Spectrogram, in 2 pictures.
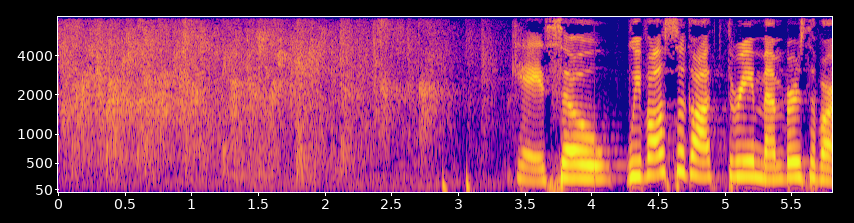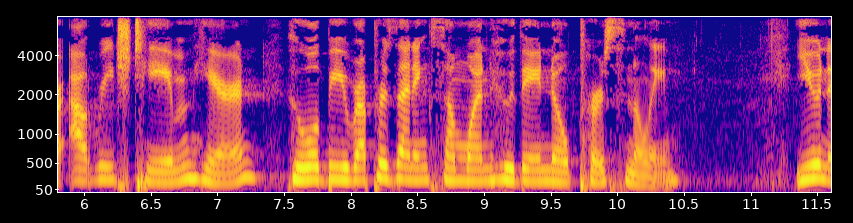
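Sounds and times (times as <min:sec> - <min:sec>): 
audience clapping: 0:00.0 - 0:03.4
speech: 0:03.4 - 0:10.5, 0:11.3 - 0:11.6.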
